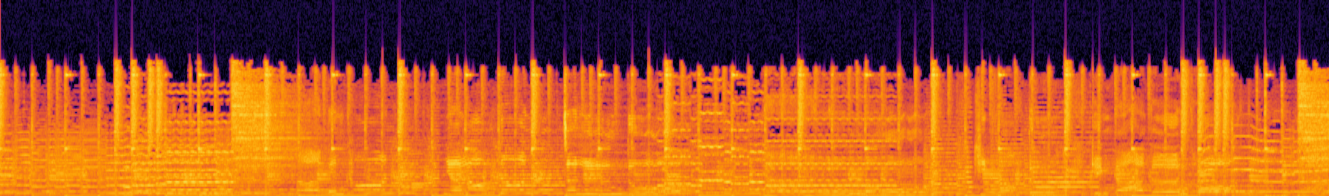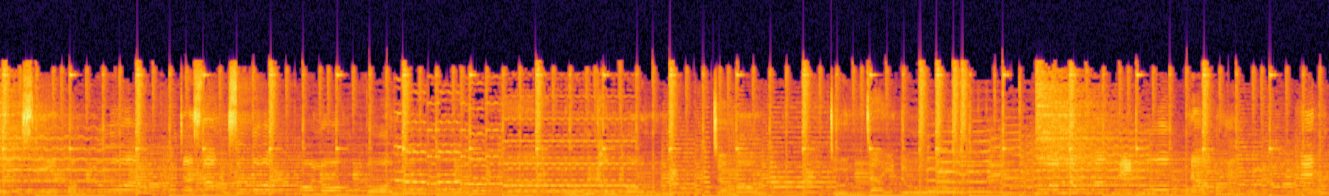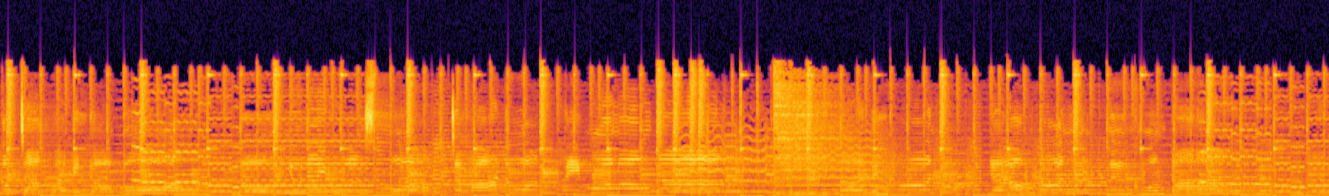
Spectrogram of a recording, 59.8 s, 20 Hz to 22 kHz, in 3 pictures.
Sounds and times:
Music: 0:00.0 - 0:59.8
Outside, urban or manmade: 0:00.0 - 0:59.8.

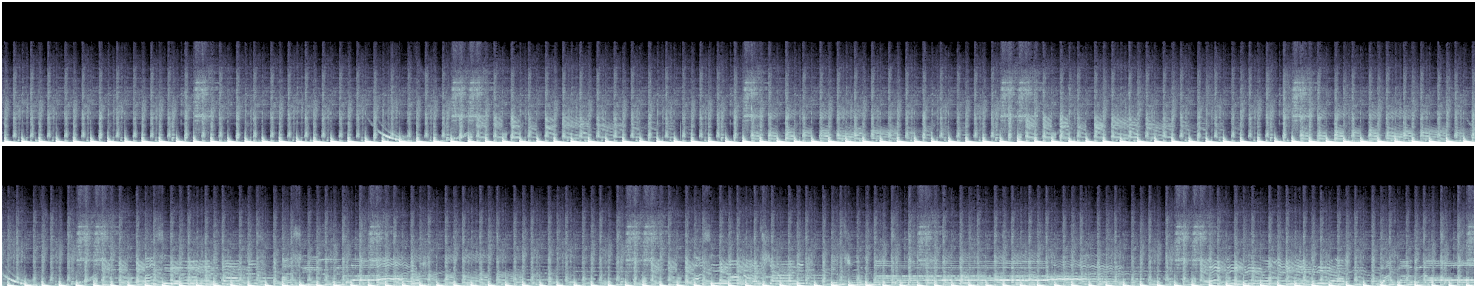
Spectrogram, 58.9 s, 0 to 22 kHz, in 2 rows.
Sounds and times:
Music: 0:00.0 - 0:58.9.

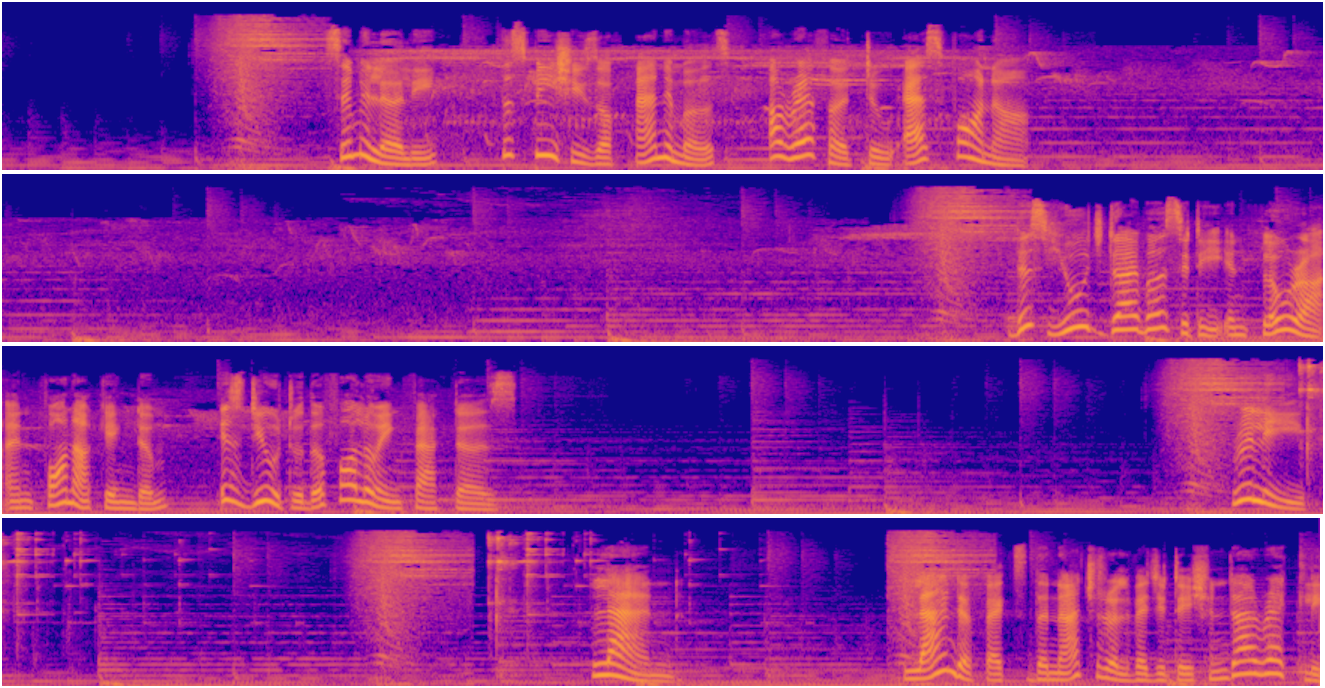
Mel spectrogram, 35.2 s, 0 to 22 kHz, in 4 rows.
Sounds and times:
Music: 0:00.0 - 0:35.2
Speech: 0:02.2 - 0:06.9, 0:15.6 - 0:21.0, 0:25.8 - 0:26.3, 0:30.4 - 0:31.0, 0:32.4 - 0:35.2.

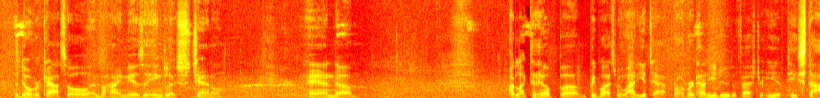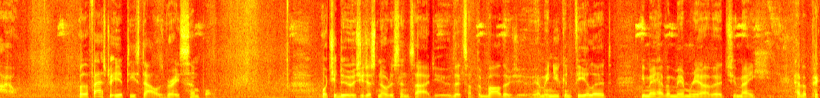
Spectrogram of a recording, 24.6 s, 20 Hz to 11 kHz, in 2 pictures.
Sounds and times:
Speech: 0:00.2 - 0:03.4, 0:04.6 - 0:05.4, 0:07.6 - 0:12.6, 0:13.5 - 0:15.6, 0:17.1 - 0:24.6.

